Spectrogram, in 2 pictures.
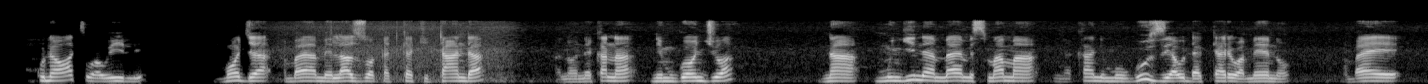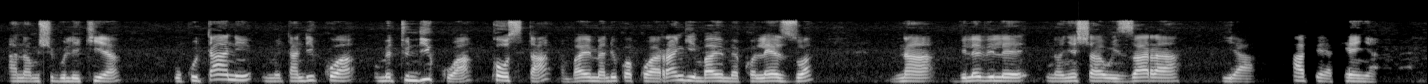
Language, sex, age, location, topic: Swahili, male, 25-35, Kisii, health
